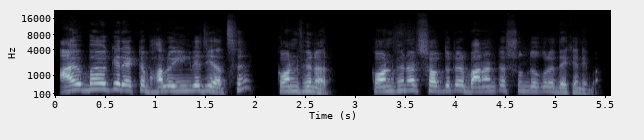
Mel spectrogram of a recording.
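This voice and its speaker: A man's voice: high voice, fairly quick, muffled recording. A male tutor giving a patient spoken lesson, explaining and mixing in English words. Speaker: admission test tutor.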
